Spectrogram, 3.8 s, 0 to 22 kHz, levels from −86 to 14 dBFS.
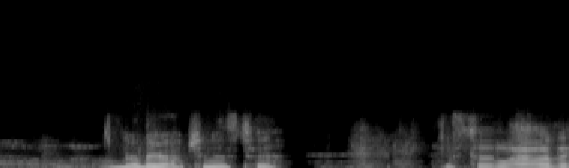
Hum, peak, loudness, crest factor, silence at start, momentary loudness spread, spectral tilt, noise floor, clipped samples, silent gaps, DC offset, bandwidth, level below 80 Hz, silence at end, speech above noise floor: none; -8 dBFS; -26 LUFS; 18 dB; 0.1 s; 21 LU; -7.5 dB/octave; -54 dBFS; under 0.1%; none; under 0.1%; 7.4 kHz; -68 dBFS; 0 s; 29 dB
